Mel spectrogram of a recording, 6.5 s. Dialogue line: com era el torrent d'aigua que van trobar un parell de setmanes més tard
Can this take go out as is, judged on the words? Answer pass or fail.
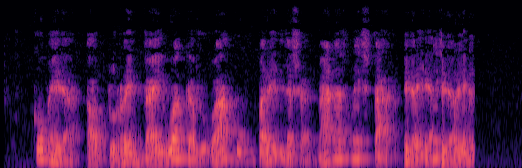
fail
